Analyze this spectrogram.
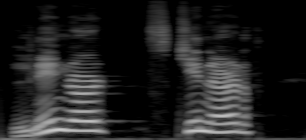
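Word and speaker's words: Lynyrd Skynyrd: Y pues primero de los clásicos, no podría ser de otra manera, Liner Skinner, quien no sabrían en algún momento cómo se pronunciaba, pues es así, Liner Skinner con su clásico Sweet Home Alabama.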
